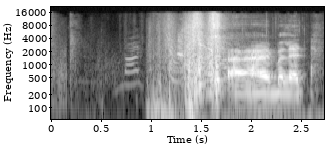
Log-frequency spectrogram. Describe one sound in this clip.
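Gunshots crack sharply nearby.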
